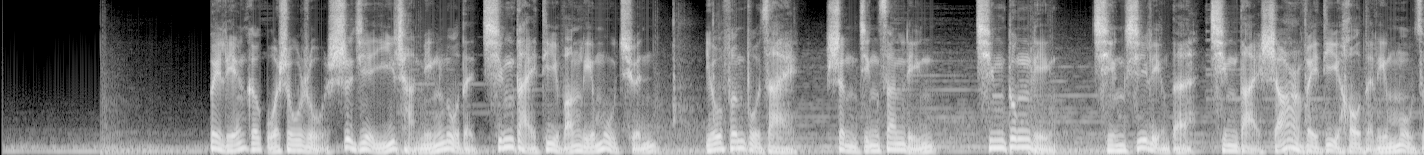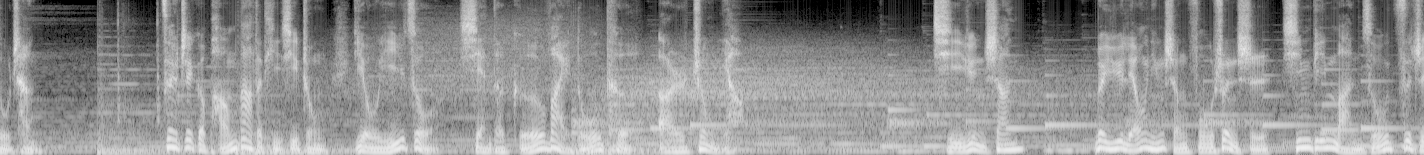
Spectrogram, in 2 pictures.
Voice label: 男; 清永陵

